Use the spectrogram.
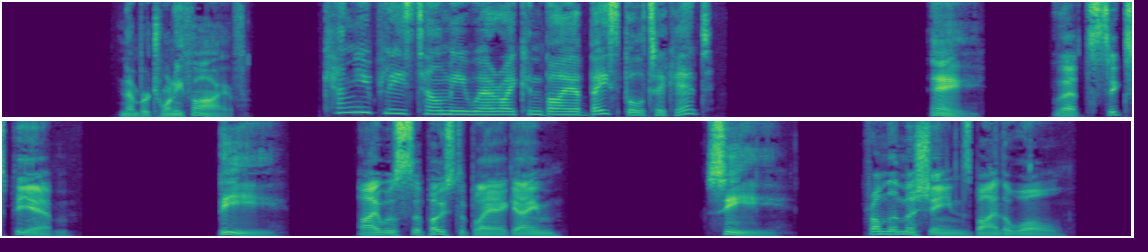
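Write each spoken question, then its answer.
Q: Can you please tell me where I can buy a baseball ticket?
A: C: From the machines by the wall.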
